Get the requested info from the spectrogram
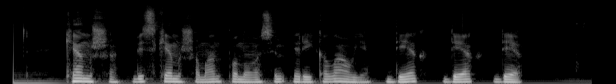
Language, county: Lithuanian, Vilnius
